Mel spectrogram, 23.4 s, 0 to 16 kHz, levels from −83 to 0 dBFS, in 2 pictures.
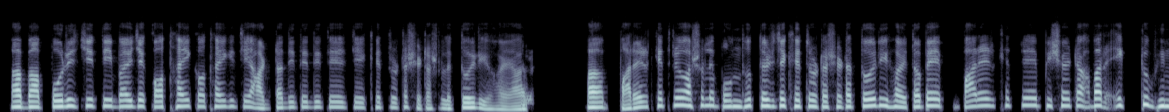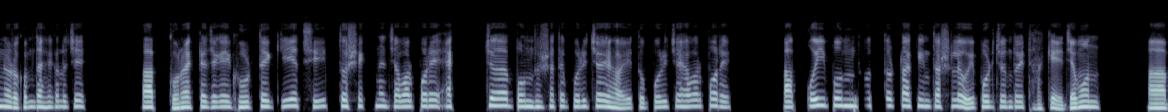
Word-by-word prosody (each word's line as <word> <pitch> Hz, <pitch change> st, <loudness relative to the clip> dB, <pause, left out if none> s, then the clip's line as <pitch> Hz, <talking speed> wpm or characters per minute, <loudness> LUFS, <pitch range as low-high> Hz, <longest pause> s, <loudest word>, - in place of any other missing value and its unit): আ -, -, +7 dB
বা 180 Hz, -, +7 dB, 0.2 s
পরিচিতি 205 Hz, +2 st, +2 dB
বা -, -, +3 dB
এই -, -, -2 dB
যে 200 Hz, -, +3 dB
কথায়, 195 Hz, +2 st, +1 dB
কথায় 190 Hz, 0 st, 0 dB
কি 195 Hz, -, -4 dB
যে 180 Hz, -, 0 dB
আড্ডা 130 Hz, +3 st, -2 dB
দিতে, 170 Hz, +1 st, -3 dB
দিতে 175 Hz, 0 st, -4 dB, 0.2 s
যে 165 Hz, -, -2 dB
ক্ষেত্রটা 165 Hz, 0 st, -5 dB
সেটা 130 Hz, -1 st, -3 dB
আসলে 130 Hz, 0 st, -3 dB
তৈরি 155 Hz, -5 st, +4 dB
হয়। 100 Hz, -2 st, -2 dB
আর 110 Hz, -, +1 dB, 0.6 s
আ -, -, +9 dB, 0.3 s
বারের 150 Hz, +7 st, +3 dB
ক্ষেত্রেও 230 Hz, +2 st, +1 dB
আসলে 225 Hz, +1 st, -1 dB
বন্ধুত্বের 205 Hz, +3 st, +2 dB
যে 215 Hz, -, +6 dB
ক্ষেত্রটা 195 Hz, -2 st, +2 dB
সেটা 185 Hz, +1 st, +1 dB
তৈরি 220 Hz, +2 st, +4 dB
হয়। 180 Hz, -3 st, +3 dB
তবে 200 Hz, +4 st, +4 dB, 0.3 s
বারের 210 Hz, +4 st, +1 dB
ক্ষেত্রে 230 Hz, +2 st, -5 dB, 0.2 s
বিষয়টা 215 Hz, +1 st, 0 dB
আবার 225 Hz, +5 st, +4 dB, 0.2 s
একটু 225 Hz, -, -5 dB
ভিন্ন 205 Hz, -1 st, +5 dB
রকম। 155 Hz, +2 st, 0 dB
দেখা 175 Hz, -1 st, +2 dB
গেলো 180 Hz, 0 st, -2 dB, 0.8 s
আপ 170 Hz, -, +4 dB
কোন 145 Hz, 0 st, +3 dB
একটা 180 Hz, -, -2 dB
জায়গায় 175 Hz, 0 st, 0 dB
ঘুরতে 175 Hz, +3 st, +1 dB
গিয়েছি, 200 Hz, -1 st, -1 dB, 0.2 s
তো 205 Hz, -, +2 dB
সেখানে 205 Hz, 0 st, -3 dB
যাওয়ার 190 Hz, 0 st, +2 dB
পরে 200 Hz, 0 st, +2 dB, 0.2 s
একটা 225 Hz, +4 st, -3 dB, 0.2 s
বন্ধুর 190 Hz, -2 st, +1 dB
সাথে 195 Hz, 0 st, -2 dB
পরিচয় 190 Hz, 0 st, +1 dB
হয়। 140 Hz, 0 st, +1 dB
তো -, -, 0 dB
পরিচয় 180 Hz, +2 st, -1 dB
হওয়ার 200 Hz, +1 st, -1 dB
পরে 205 Hz, -5 st, 0 dB, 0.6 s
আ -, -, +3 dB, 0.2 s
ওই 215 Hz, +2 st, +5 dB
বন্ধুত্বটা 215 Hz, -1 st, -1 dB
কিন্তু 195 Hz, -2 st, -1 dB
আসলে 200 Hz, +2 st, -2 dB
ওই 150 Hz, -, +1 dB
পর্যন্তই 180 Hz, 0 st, -1 dB
থাকে। 130 Hz, +4 st, -1 dB
যেমন 180 Hz, +5 st, +5 dB, 0.6 s
আ -, -, +5 dB
190 Hz, 175 wpm, -20 LUFS, 175-205 Hz, 0.8 s, আ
